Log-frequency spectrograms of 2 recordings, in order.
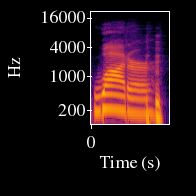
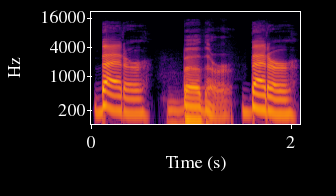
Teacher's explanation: on jest bliski głosce D, ponieważ to jest T, które jest jednak trochę dźwięczne. Tak jak w wyrazie water, bliżej mu do D niż do T. · Term: flap T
